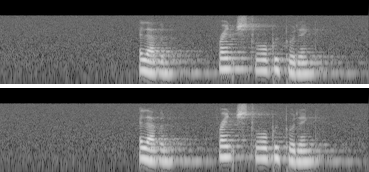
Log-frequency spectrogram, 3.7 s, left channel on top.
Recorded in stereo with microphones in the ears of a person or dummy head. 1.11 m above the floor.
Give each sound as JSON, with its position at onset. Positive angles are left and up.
{"t": 1.4, "sound": "a woman speaking", "side_deg": -15, "distance_m": 0.6}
